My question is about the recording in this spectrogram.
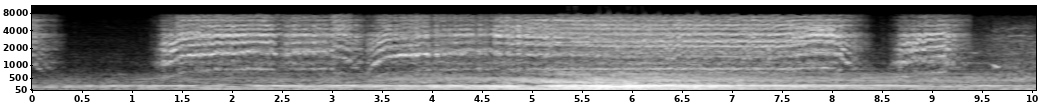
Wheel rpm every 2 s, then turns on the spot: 80, 190, 210, 170, 50.
8-10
